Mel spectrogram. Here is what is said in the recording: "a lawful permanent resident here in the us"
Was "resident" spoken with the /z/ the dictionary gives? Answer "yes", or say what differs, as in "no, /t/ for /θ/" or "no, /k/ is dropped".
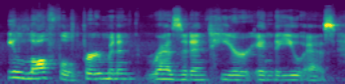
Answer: yes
